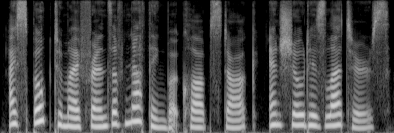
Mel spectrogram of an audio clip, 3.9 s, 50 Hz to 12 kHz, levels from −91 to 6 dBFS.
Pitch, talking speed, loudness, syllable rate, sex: 240 Hz, 200 wpm, -17 LUFS, 4.9 syllables/s, female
